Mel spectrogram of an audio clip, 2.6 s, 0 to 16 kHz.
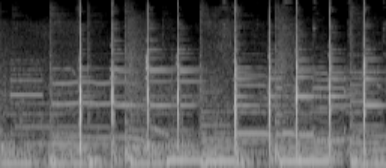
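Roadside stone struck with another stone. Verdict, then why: Ringing. A roadside stone on Iki Island is struck nine times with another stone from the same area, and each strike gives a sharp, clanging metallic ring like iron, centered around 2 kHz with bright overtones. The ringing is thought to come from some component in the rock. Background music plays underneath throughout.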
